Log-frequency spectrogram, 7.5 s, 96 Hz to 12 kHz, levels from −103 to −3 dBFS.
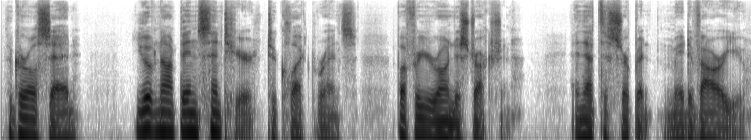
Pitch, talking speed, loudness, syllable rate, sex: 90 Hz, 190 wpm, -19 LUFS, 5.0 syllables/s, male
